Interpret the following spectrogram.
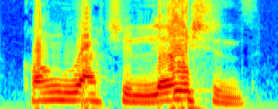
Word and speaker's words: congratulation: all of you tomorrow congratulations because we would have completed our training congratulation the Latian gets the stress so when you say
